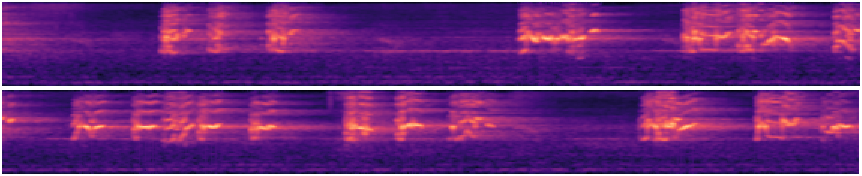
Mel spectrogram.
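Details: Fischer's lovebirds playing and swinging on a swing, giving sharp, high, squeaky chirps in quick clustered bursts, some doubled, with short pauses between groups over a low steady indoor hum.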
